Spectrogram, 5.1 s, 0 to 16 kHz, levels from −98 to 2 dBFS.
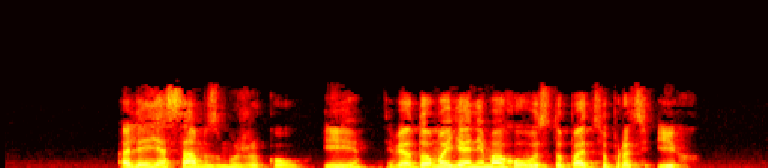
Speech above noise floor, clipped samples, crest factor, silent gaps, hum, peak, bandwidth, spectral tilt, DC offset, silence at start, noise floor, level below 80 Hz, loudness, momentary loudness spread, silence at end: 55 dB; under 0.1%; 18 dB; none; none; -2 dBFS; 8 kHz; -5.5 dB/octave; under 0.1%; 0.8 s; -73 dBFS; -54 dBFS; -18 LUFS; 10 LU; 0.55 s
